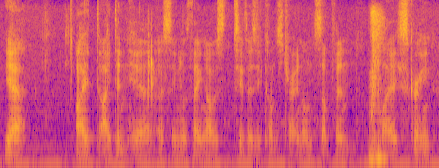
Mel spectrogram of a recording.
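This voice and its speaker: A man's voice: fairly low pitch, completely flat delivery, brisk, heavy background noise. A man in his mid twenties with a British accent, bantering and joking on a casual livestream. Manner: joking, sweary. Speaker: co-host of a lucid dreaming stream.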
